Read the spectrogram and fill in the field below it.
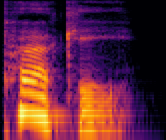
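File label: "perky", British English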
